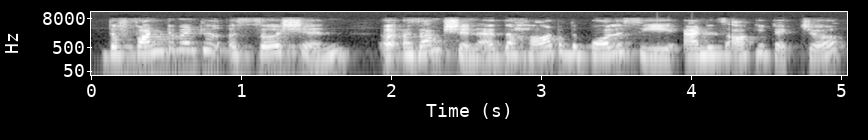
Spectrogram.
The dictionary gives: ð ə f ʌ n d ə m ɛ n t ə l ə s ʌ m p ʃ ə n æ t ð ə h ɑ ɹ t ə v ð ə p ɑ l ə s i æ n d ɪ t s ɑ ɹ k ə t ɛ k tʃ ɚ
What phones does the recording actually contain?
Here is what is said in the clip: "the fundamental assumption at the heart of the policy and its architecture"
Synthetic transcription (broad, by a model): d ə f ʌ n d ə m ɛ n t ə l ə s ʌ m p ʃ ə n æ t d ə h ɑ ɹ t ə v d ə p ɑ l ə s i æ n d ɪ t s ɑ ɹ k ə t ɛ k tʃ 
